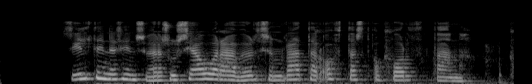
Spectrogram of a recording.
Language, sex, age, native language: Icelandic, female, 40-49, Icelandic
